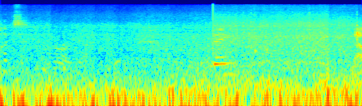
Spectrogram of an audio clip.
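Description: Ocean surf breaking along a sandbar shore, a steady rolling wash with gusts of wind buffeting the microphone throughout.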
